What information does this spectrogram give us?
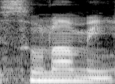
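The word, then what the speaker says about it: tsunami: আরও কিছু এরকম বানান আছে যেমন এস ইউ এন এ এম আই, এটা হচ্ছে কি সুনামি, এটার প্রথমে কিন্তু টি আছে, তার মানে এটা কিন্তু আমরা টিটা উচ্চারণ করতে করি না, কিন্তু এখানে হচ্ছে কি সুনামি বানানোর প্রথমে টু আছে।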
